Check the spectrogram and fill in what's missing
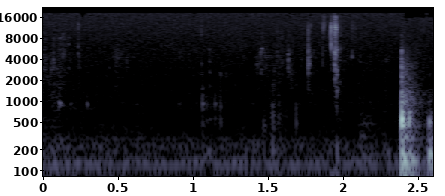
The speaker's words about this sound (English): Sorry, taking a sip of water.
